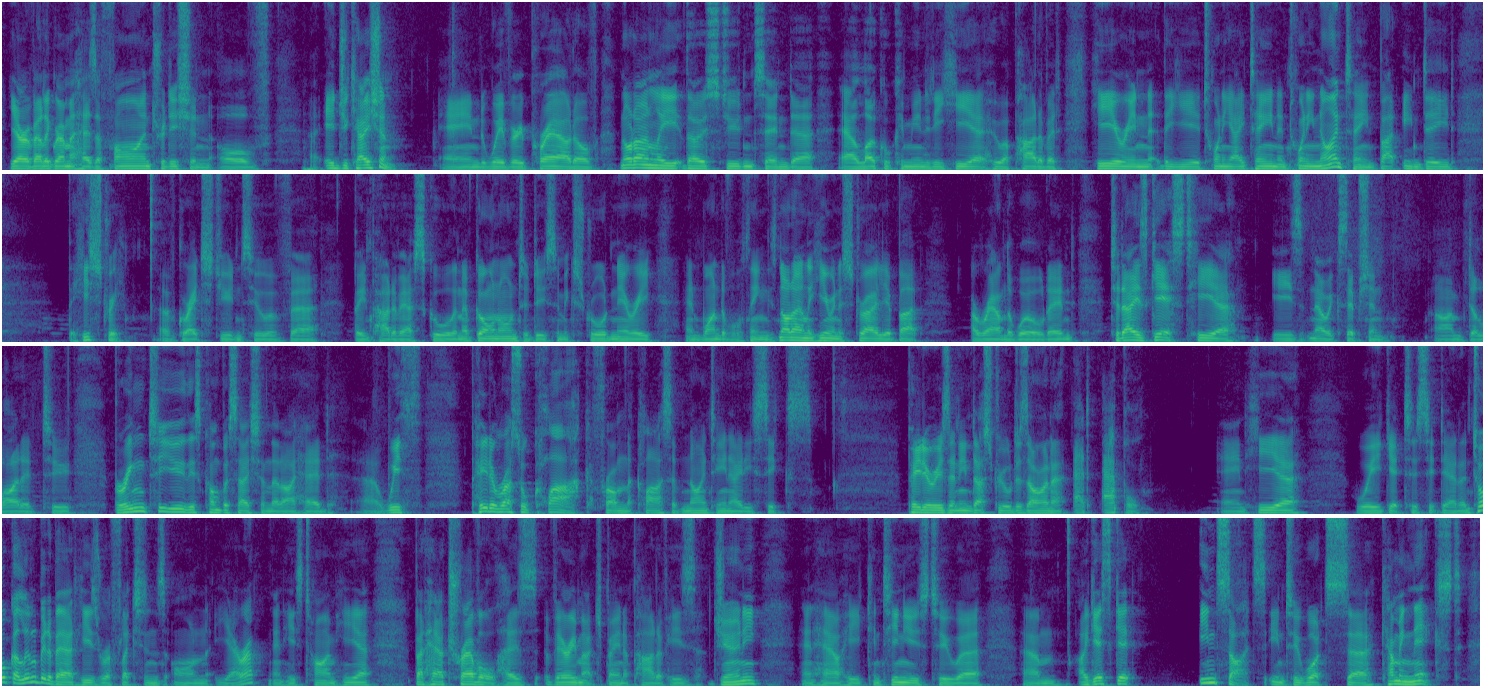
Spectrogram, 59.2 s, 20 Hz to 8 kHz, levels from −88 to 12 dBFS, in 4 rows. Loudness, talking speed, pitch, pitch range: -22 LUFS, 160 wpm, 100 Hz, 90-110 Hz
